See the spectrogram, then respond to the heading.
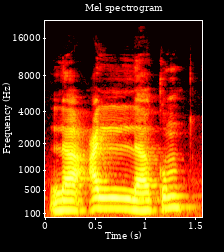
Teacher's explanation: لام مشدد ہے، اسے دو مرتبہ پڑھا جائے گا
